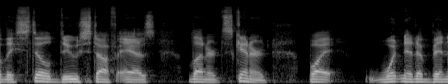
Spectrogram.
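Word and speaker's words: Lynyrd Skynyrd: couple albums days gone there's there's pretty it's pronounced Leonard Skynyrd is the one the first album with free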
